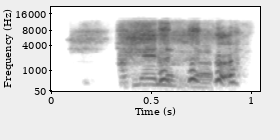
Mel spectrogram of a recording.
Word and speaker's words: Nineveh: Nineveh. Nineveh. Like in the Bible, that doesn't want to be in the Nineveh.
